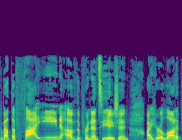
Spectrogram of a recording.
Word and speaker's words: pronunciation: But unfortunately, like some English words, we make it harder and more tricky for you because we change the pronunciation when it turns into a different form of the word. This is the noun form, and it's pronunciation. The verb is pronounce. Pronounce, but pronunciation, be careful with that.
